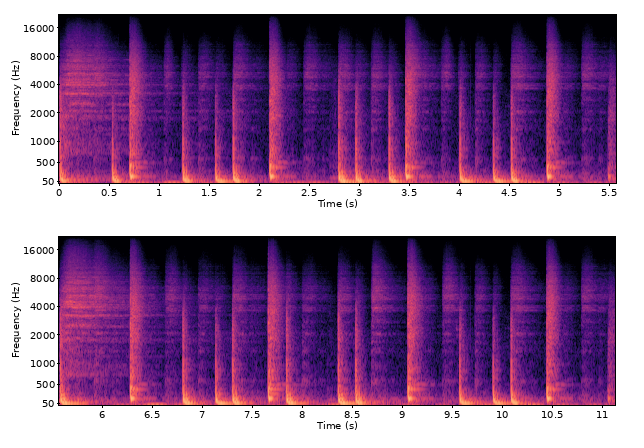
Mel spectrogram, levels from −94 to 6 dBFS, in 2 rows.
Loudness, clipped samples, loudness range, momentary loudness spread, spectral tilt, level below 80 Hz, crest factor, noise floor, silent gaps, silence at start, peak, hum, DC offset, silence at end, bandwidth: -21 LUFS; under 0.1%; 1 LU; 10 LU; -5.5 dB/octave; -24 dBFS; 18 dB; -38 dBFS; none; 0 s; -2 dBFS; none; under 0.1%; 0 s; 14 kHz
